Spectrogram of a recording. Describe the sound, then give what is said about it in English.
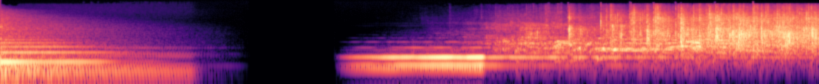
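After a brief musical tone and a short pause, a sustained electronic tone sounds, then a crowd of traders on a stock exchange floor breaks into loud, dense clapping that continues steadily to the end, as Japanese stocks and the Nikkei surge to an all-time high. “Traders clapping as Japanese stocks surge to an all-time high.”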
